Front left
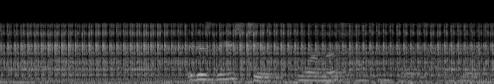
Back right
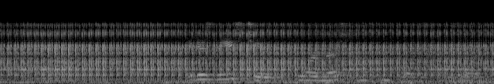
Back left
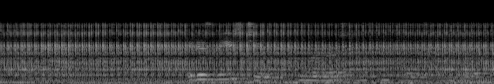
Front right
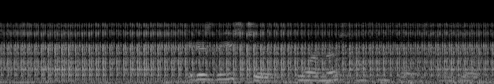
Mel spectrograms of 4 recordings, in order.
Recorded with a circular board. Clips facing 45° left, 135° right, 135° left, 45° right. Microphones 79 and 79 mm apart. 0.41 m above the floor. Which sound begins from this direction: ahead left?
A woman speaking, at 1.9 s.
